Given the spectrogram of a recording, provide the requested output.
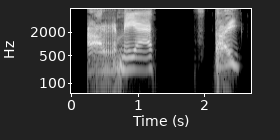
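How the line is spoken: Deafening bark. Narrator (Russian): оглушительно рявкнул Ланд-Пирот

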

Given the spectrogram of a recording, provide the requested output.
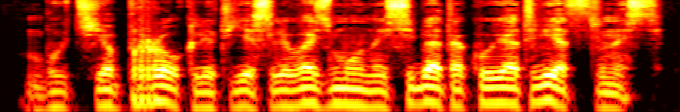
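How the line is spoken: Sullen grumble. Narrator (Russian): пробурчал угрюмый голос

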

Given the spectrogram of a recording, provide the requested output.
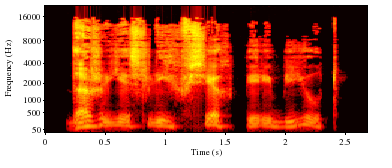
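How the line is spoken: Whisper. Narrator (Russian): шептал Редвуд

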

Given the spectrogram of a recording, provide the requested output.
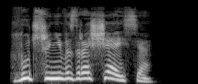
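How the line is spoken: Shouted after. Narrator (Russian): Илина крикнула ей вслед

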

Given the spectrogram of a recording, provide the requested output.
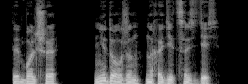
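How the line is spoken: Indifferent icy tone. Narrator (Russian): сказал безразличным ледяным тоном

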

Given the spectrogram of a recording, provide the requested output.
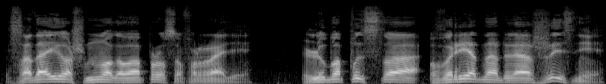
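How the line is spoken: Creaky, cigarette in mouth. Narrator (Russian): тот, кого назвали Мелом, проскрипел, не вынимая изо рта окурка

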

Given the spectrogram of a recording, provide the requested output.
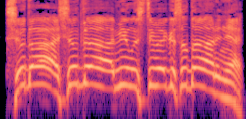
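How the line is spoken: Guard's frightened shout. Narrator (Russian): крикнул один из стражников, бледнее

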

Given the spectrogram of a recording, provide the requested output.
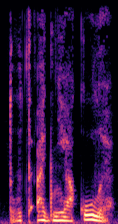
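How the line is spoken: Whispered. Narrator (Russian): шепнул Хиппель

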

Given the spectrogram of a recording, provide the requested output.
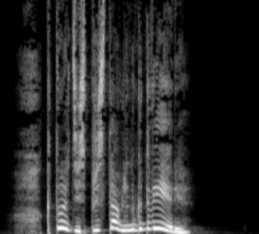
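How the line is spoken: Angry question. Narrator (Russian): сердито спросила она

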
